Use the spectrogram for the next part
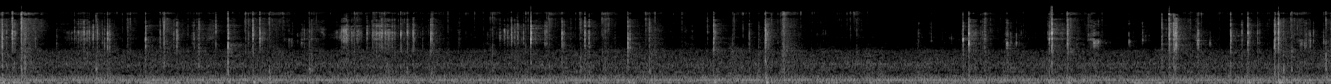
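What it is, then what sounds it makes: Bar soap being carved. A small piece of solid white bar soap, held between fingers, is carved and scraped with a metal craft knife blade, scattering soap dust and flakes onto the hands and table. Dense, crisp scraping and crackling fills the clip, with bright, sharp snaps as flakes break away over a faint steady low hum.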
